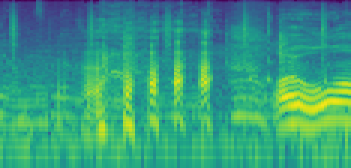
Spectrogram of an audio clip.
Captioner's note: bursts into laughter XD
